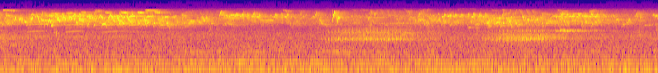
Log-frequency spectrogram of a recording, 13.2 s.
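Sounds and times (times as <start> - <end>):
coniferous forest ambience: 0.0 - 13.1.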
